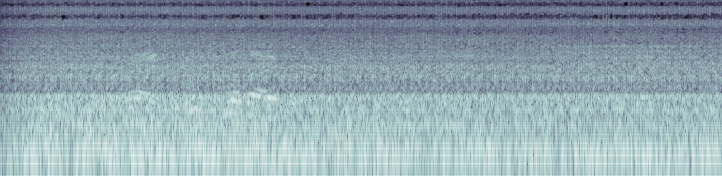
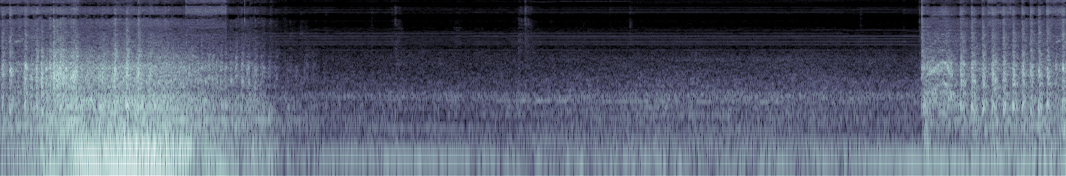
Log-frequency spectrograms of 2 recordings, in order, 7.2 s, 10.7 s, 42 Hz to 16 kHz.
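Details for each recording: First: 1996 Dodge Ram 2500 12-valve Cummins diesel, sat seven years, restarted after priming fuel system with lift-pump primer: even, steady diesel clatter at idle, no misses, knocks or hunting; healthy idle. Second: 1996 Dodge Ram 2500 with a 12-valve Cummins, sat seven years. Strong even cranking at about three beats a second that never fires. Bleeding the injector lines and lift-pump lines gave no fuel: lines plugged or no fuel.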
